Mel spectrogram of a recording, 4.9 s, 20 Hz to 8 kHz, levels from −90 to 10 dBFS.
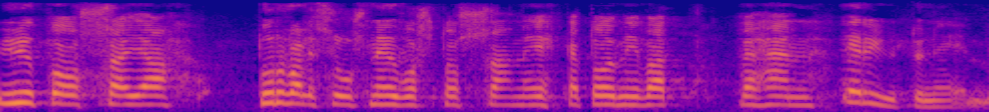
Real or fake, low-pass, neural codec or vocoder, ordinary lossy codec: fake; 7.2 kHz; codec, 16 kHz, 8 kbps, FunCodec, trained on LibriTTS, 25 frames a second; AAC, 32 kbps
